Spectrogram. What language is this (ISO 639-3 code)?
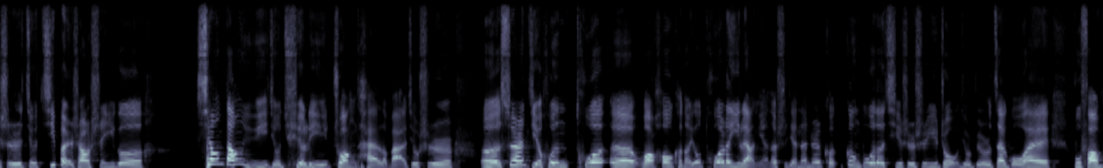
zho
